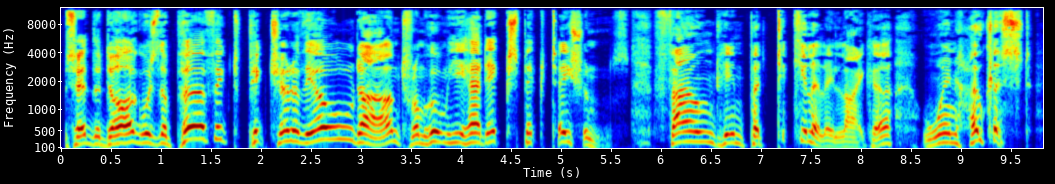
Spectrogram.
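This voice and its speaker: Deliberate drawling gentleman, slow and measured, pitched up, voiced by a male narrator. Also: animated, no room sound, studio quality. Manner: very slow, measured, drawn-out phrasing. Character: extremely deliberate gentleman, drawling a dog story.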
